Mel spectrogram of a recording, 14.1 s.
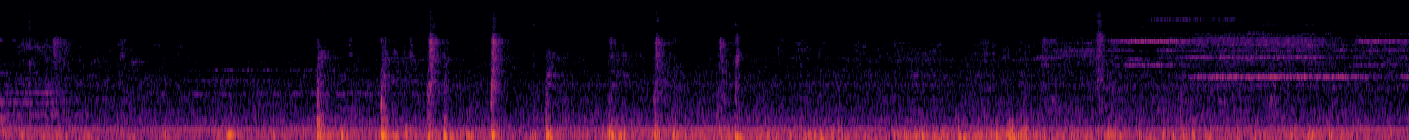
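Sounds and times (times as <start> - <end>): train rumble: 0.0 - 14.0
train wheels clacking over rail joints: 3.1 - 8.0.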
